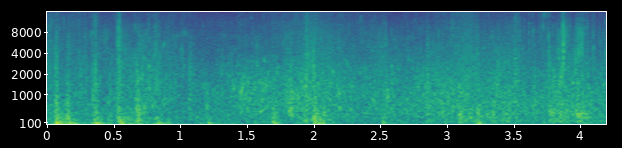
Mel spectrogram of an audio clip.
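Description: Sea water splashing and sloshing around an inflatable boat, with irregular thuds as heavy bales are handed aboard, over wind.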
